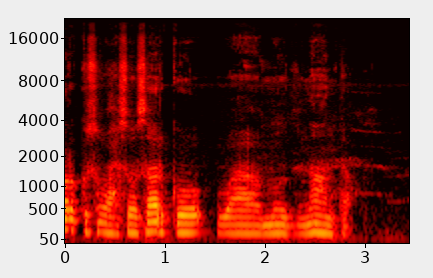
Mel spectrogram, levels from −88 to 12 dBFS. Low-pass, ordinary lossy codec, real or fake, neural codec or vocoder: none; none; fake; vocoder, 44.1 kHz, 128 mel bands every 512 samples, BigVGAN v2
